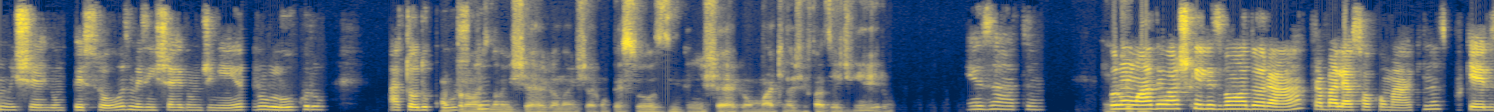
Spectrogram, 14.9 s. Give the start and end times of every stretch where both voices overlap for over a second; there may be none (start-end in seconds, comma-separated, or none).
none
